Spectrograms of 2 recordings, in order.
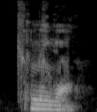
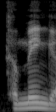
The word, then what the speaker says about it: Kuminga: Kuminga. – Kuminga, yeah.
